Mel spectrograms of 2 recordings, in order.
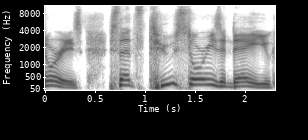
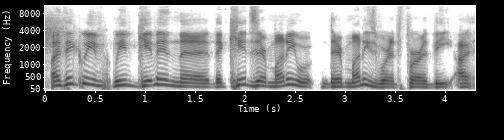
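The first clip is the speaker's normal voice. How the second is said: halting false starts and repeated words; stumbling. Real, not acted. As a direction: stutter your way through the sentence. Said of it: "stutter through this".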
